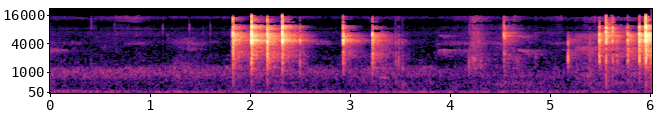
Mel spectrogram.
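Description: Sharp metal clicks and clinks from a small engine's piston and connecting rod being handled, the rod worked back and forth on its gudgeon pin to check it for play: a few clicks about two seconds in, scattered single ones, then a quicker, louder run of clicks near the end.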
